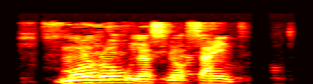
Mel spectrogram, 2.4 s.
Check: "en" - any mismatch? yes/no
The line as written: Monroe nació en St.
yes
